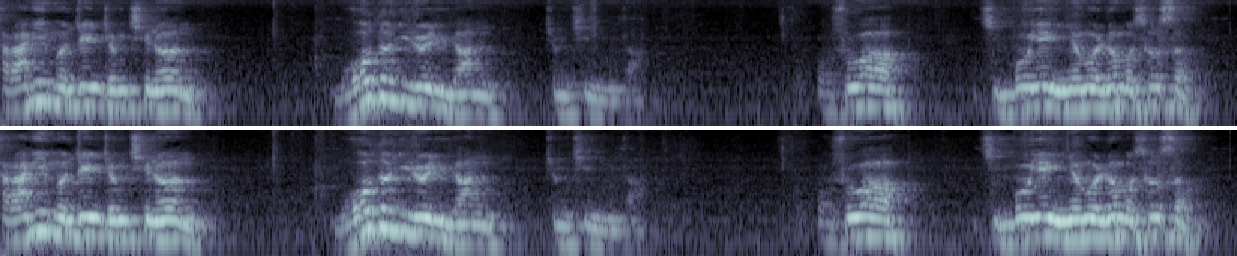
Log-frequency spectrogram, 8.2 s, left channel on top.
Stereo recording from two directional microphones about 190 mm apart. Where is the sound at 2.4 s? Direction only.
50° left (ahead or behind).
